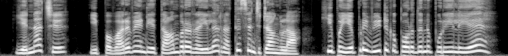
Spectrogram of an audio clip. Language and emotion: Tamil, sad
